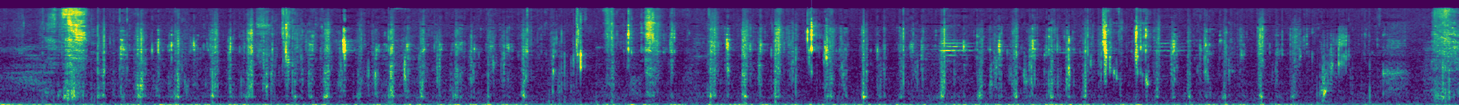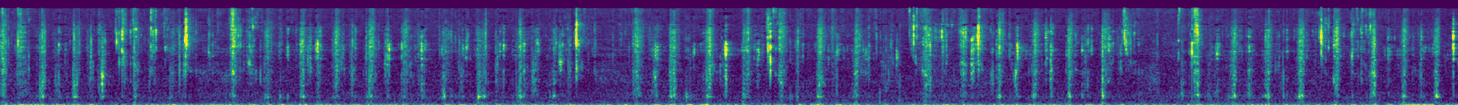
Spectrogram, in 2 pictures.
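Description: Close-miked eating: steady crunchy chewing and biting of food, a dense run of crisp crackles and clicks.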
